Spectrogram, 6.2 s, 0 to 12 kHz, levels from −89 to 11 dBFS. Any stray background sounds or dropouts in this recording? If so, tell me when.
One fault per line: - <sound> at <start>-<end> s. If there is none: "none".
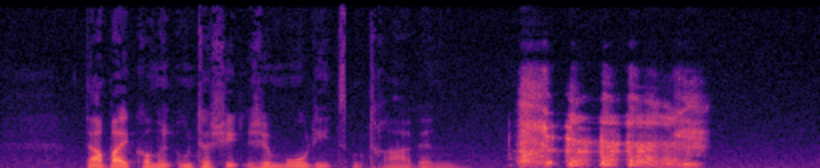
- dropout at 2.6-2.7 s
- throat clearing at 3.8-5.4 s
